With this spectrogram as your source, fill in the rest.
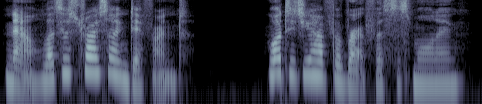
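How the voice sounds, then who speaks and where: Girl acting as earnest lady scientist in an audio roleplay, kinda high voice, proper n precise, super dry close sound. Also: expressive, quick pace, no room sound. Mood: caring. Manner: precise, formal, clinical wording. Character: earnest, formal young woman scientist fond of her test subject. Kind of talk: scripted roleplay addressed to the listener.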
